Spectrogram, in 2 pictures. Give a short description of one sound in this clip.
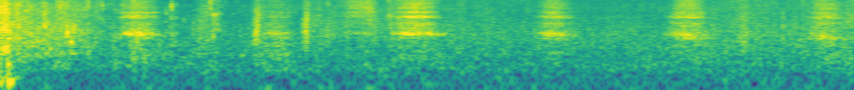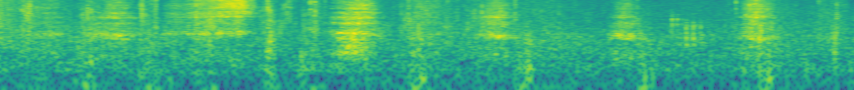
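Quick footsteps run through grass and dirt.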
